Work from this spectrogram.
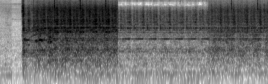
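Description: A steady whirring crank at an even rate with no binding or clunks; the engine turns over freely on the starter.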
